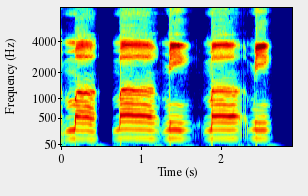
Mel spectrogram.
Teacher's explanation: Dia bibir tapi tak perlu muncung pun mim ni. Mim ni melibatkan dua bibir saja.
